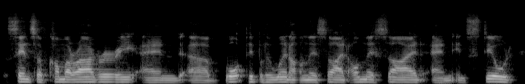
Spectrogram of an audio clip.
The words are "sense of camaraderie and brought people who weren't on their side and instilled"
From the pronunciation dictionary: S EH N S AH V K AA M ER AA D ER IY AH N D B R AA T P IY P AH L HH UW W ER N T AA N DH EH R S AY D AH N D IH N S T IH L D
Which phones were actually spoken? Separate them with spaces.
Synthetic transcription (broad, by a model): S EH N S AH V K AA M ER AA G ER IY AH N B AA T P IY P L HH UW W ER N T AA N DH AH R S AY D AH N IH N S T IH L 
